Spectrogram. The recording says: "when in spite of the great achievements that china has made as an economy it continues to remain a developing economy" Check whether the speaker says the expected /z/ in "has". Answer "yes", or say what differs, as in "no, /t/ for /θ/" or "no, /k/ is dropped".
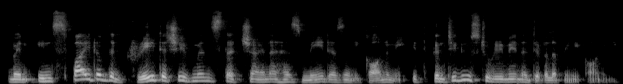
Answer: yes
